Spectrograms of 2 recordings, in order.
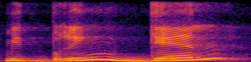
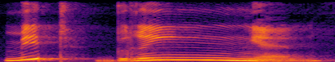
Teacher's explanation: O G depois de N não se fala.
